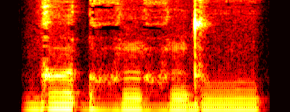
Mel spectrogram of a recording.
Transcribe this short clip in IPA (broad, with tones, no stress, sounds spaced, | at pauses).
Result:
ɡ ɤ˦ ɗ ɔ̤˦ n ɔ̤˦ n d u˦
